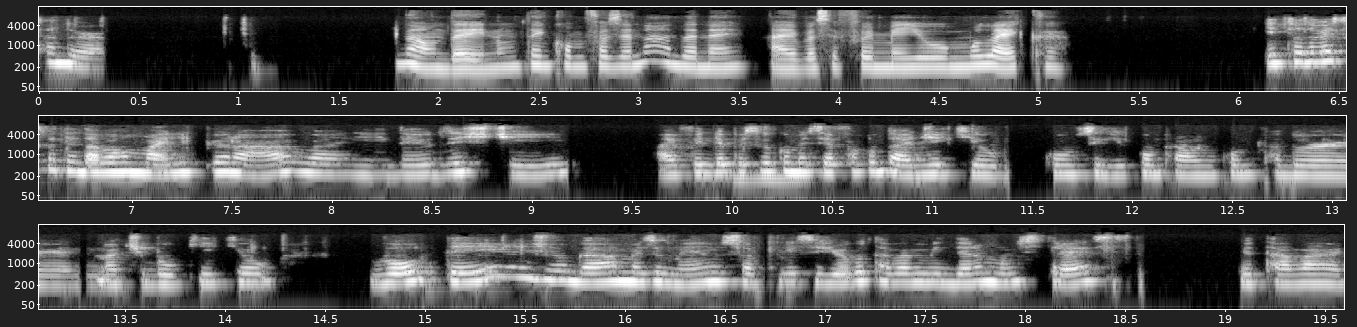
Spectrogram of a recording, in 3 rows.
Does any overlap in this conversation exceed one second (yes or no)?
no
